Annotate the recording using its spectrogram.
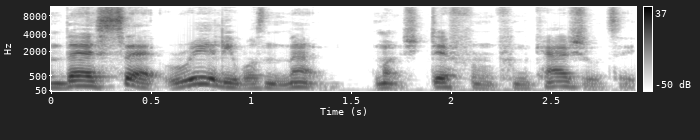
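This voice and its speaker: An English accent at a fairly quick pace. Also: man. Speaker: actor. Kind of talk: interview.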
